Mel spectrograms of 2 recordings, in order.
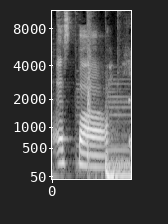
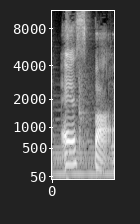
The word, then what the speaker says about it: Aespa: Tapi A-nya itu tuh kayak di dictionary bahasa Inggris. Jadi kayaknya E bacanya Espa.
